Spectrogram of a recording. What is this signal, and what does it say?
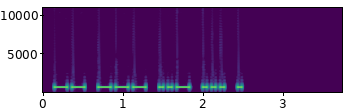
Morse code, heard as a keyed tone, about 22 wpm, 690 Hz. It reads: MOUSE
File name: 5 Letter Words - First 3 Letters Given - 22wpm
